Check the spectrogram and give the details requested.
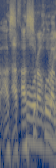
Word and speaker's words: ASCO: 미국 임상종양학회 ASC 이거 아스코라고, 예. 아스코라고 읽으면 되죠.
